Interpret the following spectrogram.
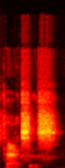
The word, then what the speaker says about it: taxis: And you actually spell it like taxi with an S, like taxis, but it's taxis.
